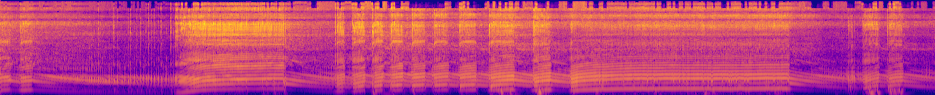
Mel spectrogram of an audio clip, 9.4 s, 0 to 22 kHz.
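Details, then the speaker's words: Ported chainsaw "Little Mac", intake timing raised from 67 to 76 degrees, exhaust from 105 to 96, cutting firewood: screaming high crisp revs under cut with little burble; lean running, as tuned. "Sounds like it's just running lean as hell, but that's where it wants to be."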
